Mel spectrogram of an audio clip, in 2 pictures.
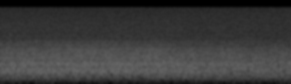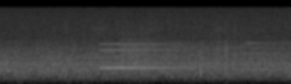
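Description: A train hums faintly as it approaches from far off.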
